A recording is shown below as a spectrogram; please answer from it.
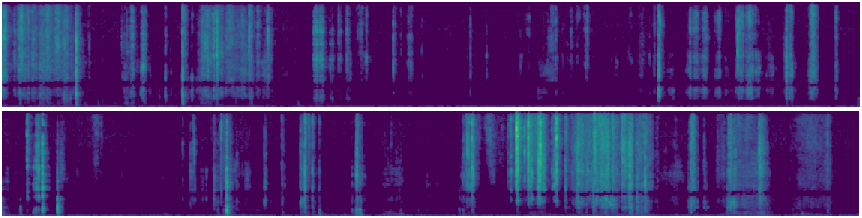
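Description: Small handling noises from paper craft work: a card tag rustling and sliding on a cutting mat, with scattered sharp clicks of jewellery pliers as a metal charm is fitted onto the tag. The longest stretch of rustling comes near the end, and the sounds are faint over a steady low hum.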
